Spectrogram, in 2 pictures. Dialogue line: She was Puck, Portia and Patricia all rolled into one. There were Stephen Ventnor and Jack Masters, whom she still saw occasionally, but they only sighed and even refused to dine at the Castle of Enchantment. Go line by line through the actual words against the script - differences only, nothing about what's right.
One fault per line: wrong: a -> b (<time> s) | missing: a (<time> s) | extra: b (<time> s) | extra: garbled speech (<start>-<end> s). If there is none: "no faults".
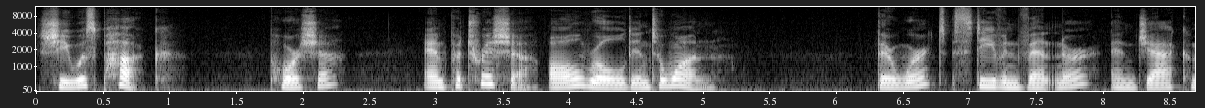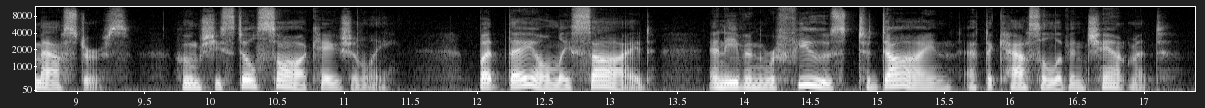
wrong: were -> weren't (6.4 s)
